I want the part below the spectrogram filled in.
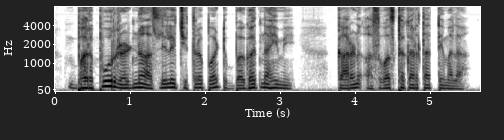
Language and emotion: Marathi, sad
